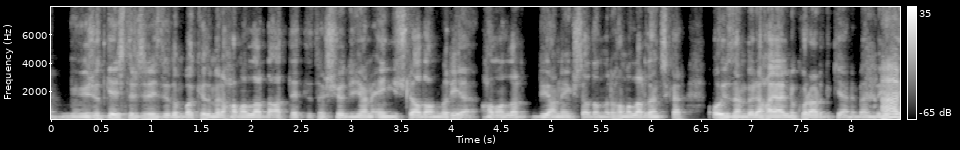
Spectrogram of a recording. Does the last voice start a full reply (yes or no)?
yes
